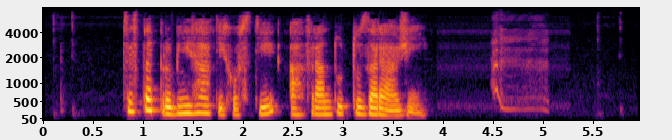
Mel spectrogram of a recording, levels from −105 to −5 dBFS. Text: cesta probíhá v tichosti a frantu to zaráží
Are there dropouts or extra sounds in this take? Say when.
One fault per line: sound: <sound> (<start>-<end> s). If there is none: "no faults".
sound: laugh (4.5-5.1 s)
